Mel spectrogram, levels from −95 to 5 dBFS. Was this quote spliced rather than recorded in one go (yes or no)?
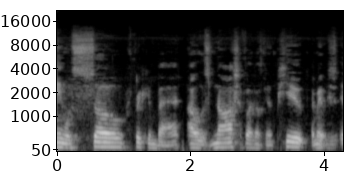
yes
